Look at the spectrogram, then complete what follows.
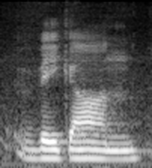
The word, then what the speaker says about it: Vegan: And it's pronounced vegan, so it's more like a really soft sound, vegan.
